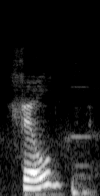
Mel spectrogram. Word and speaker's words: filled: And so, oh, sorry, the 2 words I wanted to help you with pronunciation was filled, a D sound, very quick, filled, and promised, a T sound, very quick, promised.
